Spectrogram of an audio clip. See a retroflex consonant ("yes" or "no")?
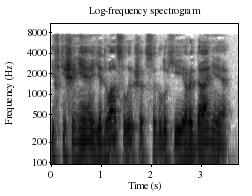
yes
